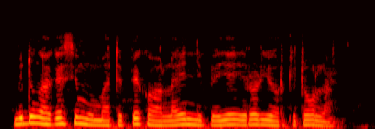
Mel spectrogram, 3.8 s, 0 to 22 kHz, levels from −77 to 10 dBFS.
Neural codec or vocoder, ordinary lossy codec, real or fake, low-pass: none; none; real; none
